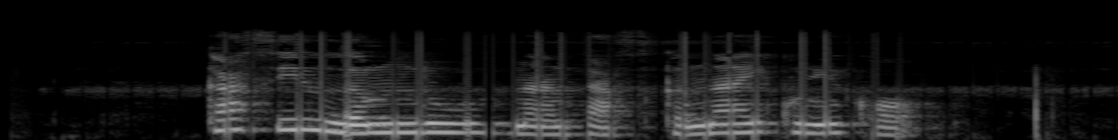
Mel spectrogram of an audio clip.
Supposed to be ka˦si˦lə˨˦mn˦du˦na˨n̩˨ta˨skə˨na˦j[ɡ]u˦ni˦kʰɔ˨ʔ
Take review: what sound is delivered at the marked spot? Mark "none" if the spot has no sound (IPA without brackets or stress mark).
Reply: k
